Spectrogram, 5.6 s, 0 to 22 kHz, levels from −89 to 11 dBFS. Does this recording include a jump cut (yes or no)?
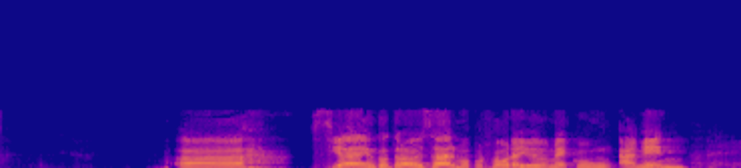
no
